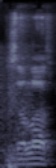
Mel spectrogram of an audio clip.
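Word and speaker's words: Salat: ডাস গেমুজে সবজি য়ার সালাদ জালাত জন্মত উচ্চারণ হবে জালাত জালাত মানে সালাত বোকা ঠিক আছে এখন আসি আমরা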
